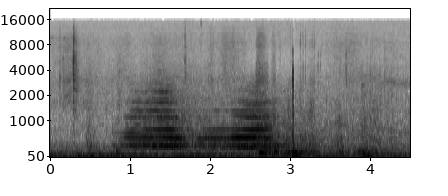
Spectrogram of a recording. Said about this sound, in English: There's a train.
